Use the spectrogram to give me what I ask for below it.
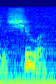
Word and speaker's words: Yeshua: name, the Messiah's name, is Yehoshua, and sometimes pronounced Yeshua.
